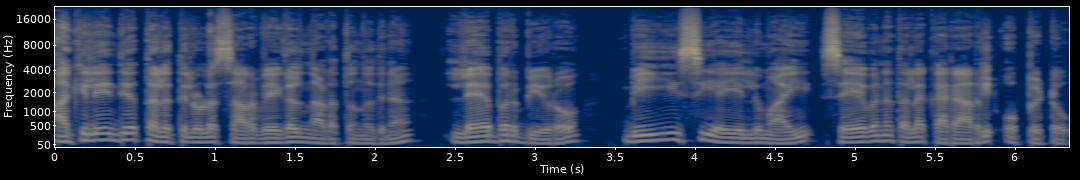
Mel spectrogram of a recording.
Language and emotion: Malayalam, neutral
